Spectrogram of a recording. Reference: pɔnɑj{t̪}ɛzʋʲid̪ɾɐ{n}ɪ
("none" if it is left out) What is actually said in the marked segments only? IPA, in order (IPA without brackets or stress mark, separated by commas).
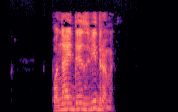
d̪, m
